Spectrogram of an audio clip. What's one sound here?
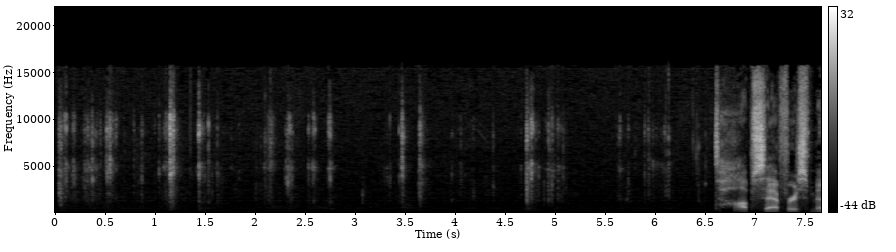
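Poker chips click and clatter as they are shuffled in a hand.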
